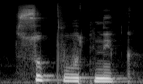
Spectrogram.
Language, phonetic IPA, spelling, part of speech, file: Ukrainian, [sʊˈputnek], супутник, noun, Uk-супутник.ogg
- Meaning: 1. fellow traveller 2. satellite, moon (a natural satellite of a planet) 3. an artificial satellite of a planet or moon, sputnik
